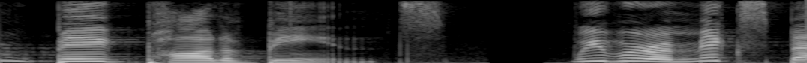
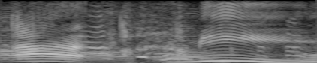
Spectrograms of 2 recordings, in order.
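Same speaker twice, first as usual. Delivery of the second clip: class laughing at him; high mocking laugh around the words; mocking laughter; 3 semitones higher than usual. Classmates laugh at the narrator, mocking.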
